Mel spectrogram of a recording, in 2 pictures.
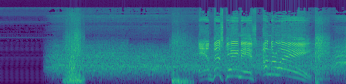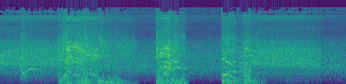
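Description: A stadium crowd cheers and roars steadily.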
